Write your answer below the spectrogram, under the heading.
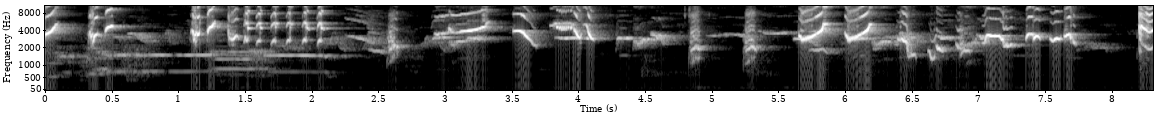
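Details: Oriental magpie-robin singing its full learned repertoire: lower steady whistled tones alongside rapid clicking trills, then a run of varied slurred whistles and sharp chirps.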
